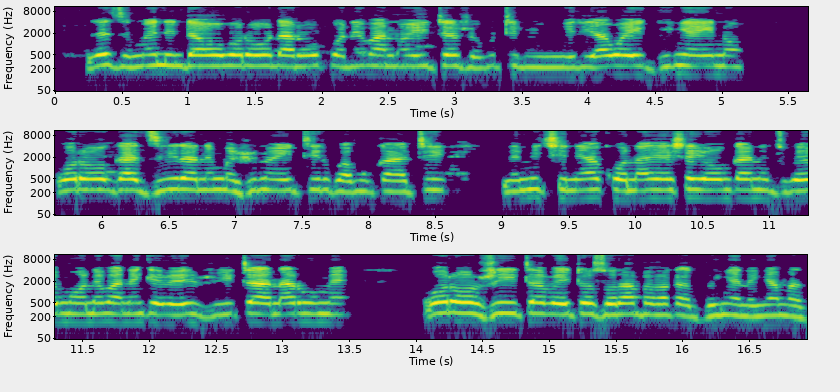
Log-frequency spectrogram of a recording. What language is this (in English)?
Ndau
